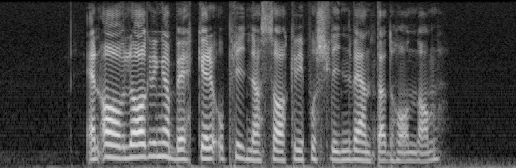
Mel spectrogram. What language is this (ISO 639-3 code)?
swe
